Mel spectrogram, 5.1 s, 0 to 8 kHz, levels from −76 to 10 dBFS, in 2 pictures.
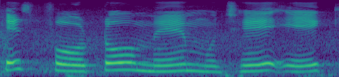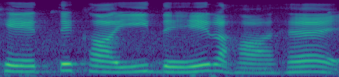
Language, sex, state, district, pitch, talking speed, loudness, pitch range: Hindi, female, Madhya Pradesh, Katni, 230 Hz, 120 wpm, -19 LUFS, 215-255 Hz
